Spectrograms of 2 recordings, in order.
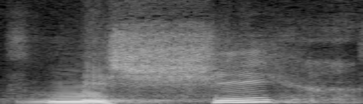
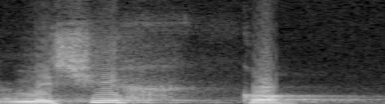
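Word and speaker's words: Mexihco: En náhuatl se tendría que pronunciar Mexicco. Mexicco. La H, como lo acabo de mencionar, tiene un ligero sonido como una J, Mexicco.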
